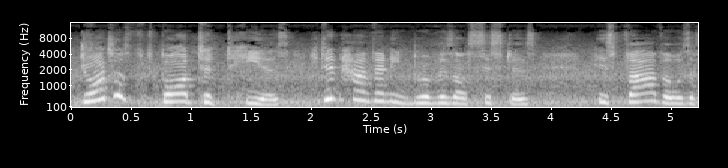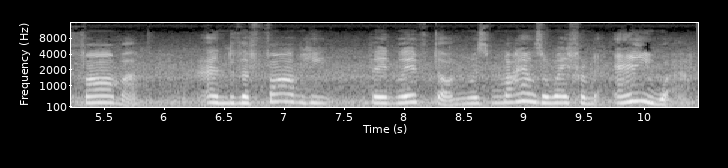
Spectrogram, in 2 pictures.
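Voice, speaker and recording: A woman narrating a children's storybook aloud, halting now and then to reread and correct her words on a low-quality home microphone. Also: darkish tone, a little hiss or hum. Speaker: audiobook reader. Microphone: cheap home microphone.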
